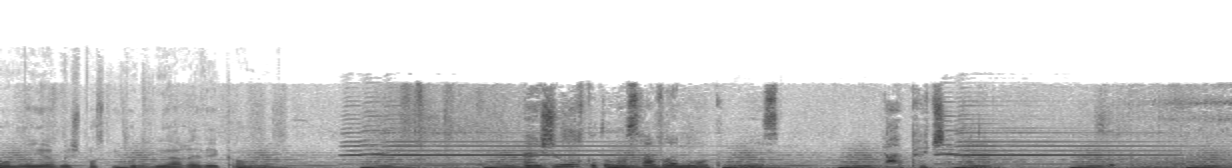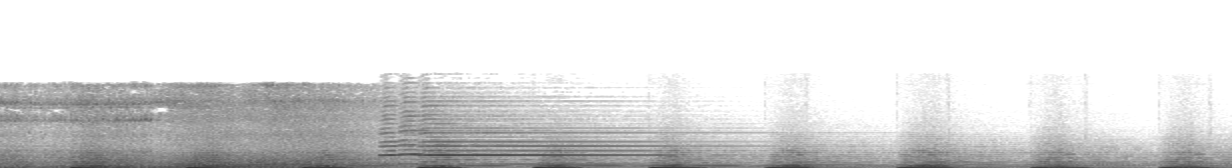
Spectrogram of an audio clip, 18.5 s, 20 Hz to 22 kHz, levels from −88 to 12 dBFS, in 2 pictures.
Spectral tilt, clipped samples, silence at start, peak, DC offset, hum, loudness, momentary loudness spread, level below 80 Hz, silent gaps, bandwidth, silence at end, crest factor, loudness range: -5 dB/octave; under 0.1%; 0 s; -2 dBFS; under 0.1%; none; -18 LUFS; 12 LU; -24 dBFS; none; 11.5 kHz; 0 s; 16 dB; 5 LU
